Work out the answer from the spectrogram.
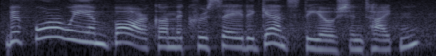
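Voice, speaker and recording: A woman's voice: a little high, big pitch swings, fairly quick, a little hiss or hum. A woman playing an imperious, pompous empress who speaks formally and commandingly in a dramatic video game. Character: imperious, haughty female Imperator who calls allies her subjects. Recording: music behind the voice.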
